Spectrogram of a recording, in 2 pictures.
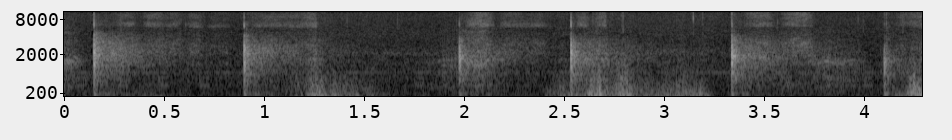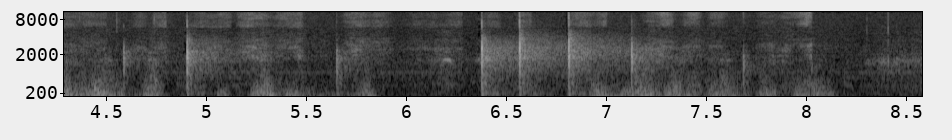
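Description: Someone writing something down makes many soft, scratchy strokes in an uneven rhythm, with brief pauses between bursts. It stays faint throughout.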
